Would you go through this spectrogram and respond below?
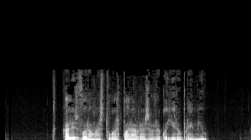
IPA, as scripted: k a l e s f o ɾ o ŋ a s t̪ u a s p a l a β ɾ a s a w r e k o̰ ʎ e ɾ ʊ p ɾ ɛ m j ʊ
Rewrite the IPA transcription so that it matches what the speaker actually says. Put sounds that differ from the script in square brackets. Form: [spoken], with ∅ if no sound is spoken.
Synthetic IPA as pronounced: k a l e s f o ɾ o ŋ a s t̪ u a s p a l a β ɾ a s a w r e k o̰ ʎ e ɾ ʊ p ɾ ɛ m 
